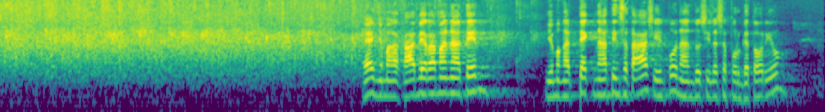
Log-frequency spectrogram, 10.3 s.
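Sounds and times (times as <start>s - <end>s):
church audience clapping: 0.0s - 7.0s
speech: 4.6s - 10.0s.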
